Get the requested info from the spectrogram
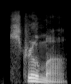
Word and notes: struma: American English

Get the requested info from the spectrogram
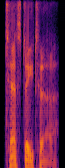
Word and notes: testator: British English

